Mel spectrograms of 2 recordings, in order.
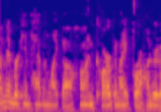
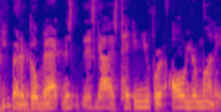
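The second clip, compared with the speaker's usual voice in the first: imitating angry dad; 6 semitones higher than usual. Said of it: "And he was livid".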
